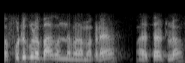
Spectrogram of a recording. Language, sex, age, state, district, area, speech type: Telugu, male, 60+, Andhra Pradesh, Chittoor, rural, conversation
